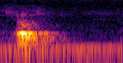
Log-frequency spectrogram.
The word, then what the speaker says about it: Celtic: You see, the Gaelic language, the C is a K. You see, it's Celtic, but it's Celtic. It's pronounced Celtic, and like Eamon is Edward.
